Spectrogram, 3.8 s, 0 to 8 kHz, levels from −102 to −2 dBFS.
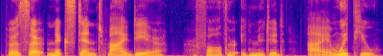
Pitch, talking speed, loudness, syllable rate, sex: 135 Hz, 205 wpm, -20 LUFS, 5.4 syllables/s, female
